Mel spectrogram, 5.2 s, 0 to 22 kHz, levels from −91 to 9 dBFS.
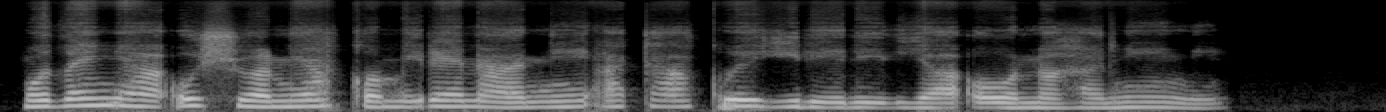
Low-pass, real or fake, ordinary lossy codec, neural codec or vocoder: none; fake; none; codec, 44.1 kHz, 2.6 kbps, DAC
